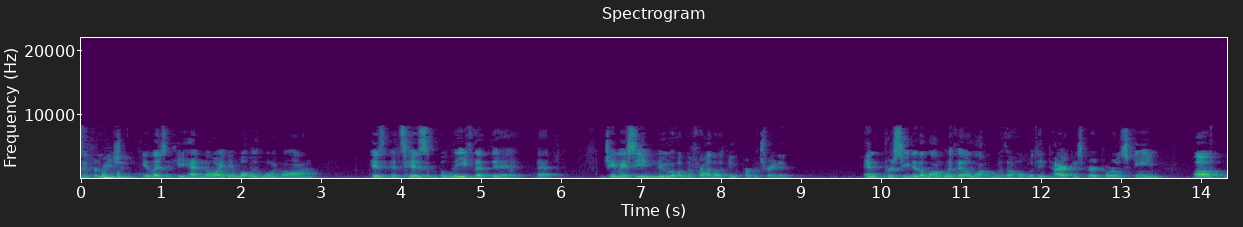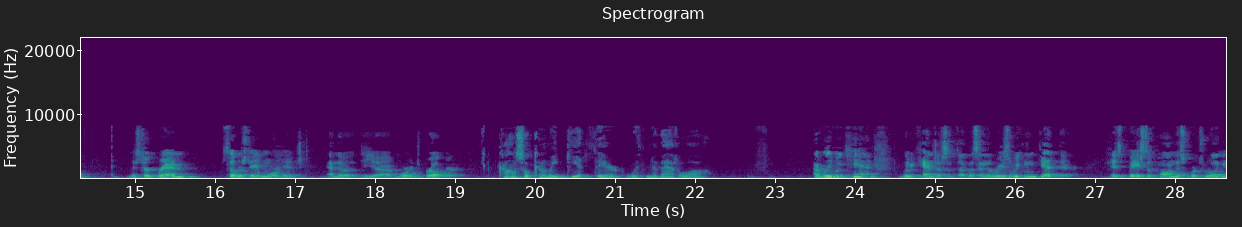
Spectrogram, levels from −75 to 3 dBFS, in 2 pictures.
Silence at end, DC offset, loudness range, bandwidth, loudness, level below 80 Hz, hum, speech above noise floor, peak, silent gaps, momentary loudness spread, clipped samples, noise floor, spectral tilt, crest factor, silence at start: 0 s; under 0.1%; 3 LU; 8.4 kHz; -29 LUFS; -62 dBFS; none; 31 dB; -8 dBFS; none; 13 LU; under 0.1%; -59 dBFS; -6 dB/octave; 20 dB; 0 s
